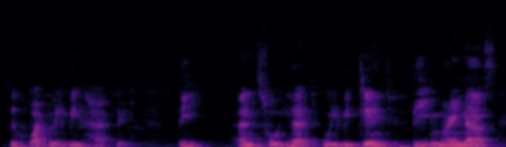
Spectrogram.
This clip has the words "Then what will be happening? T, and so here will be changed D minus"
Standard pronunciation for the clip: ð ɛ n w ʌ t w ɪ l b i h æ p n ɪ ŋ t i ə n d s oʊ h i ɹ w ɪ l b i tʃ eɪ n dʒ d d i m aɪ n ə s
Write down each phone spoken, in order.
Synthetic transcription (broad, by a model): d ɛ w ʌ t w ɪ l b i h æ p ɪ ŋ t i ə n d s oʊ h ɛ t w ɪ l b i tʃ eɪ n dʒ d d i m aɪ n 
